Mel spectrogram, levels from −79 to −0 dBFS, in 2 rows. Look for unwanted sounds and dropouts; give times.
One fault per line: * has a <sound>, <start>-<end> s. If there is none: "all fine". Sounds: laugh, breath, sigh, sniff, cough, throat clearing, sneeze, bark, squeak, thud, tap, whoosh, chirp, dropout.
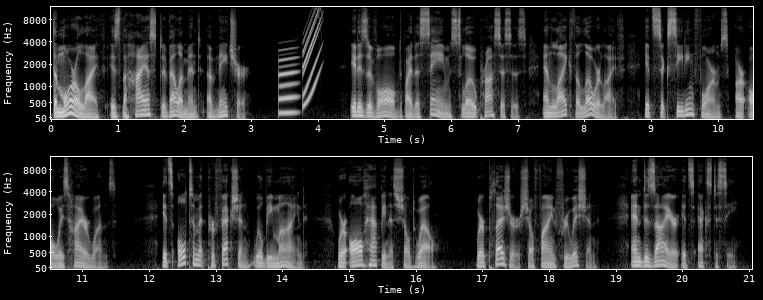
* has a chirp, 3.4-4.1 s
